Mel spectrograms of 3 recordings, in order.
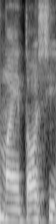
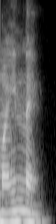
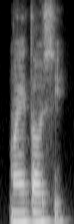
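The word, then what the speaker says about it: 毎年: Kalau my setiap tahun My Toshi ya sori bukan my Neng My Toshi.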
